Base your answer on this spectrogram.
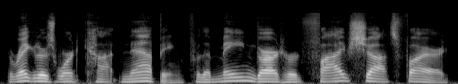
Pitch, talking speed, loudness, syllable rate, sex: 125 Hz, 170 wpm, -20 LUFS, 4.2 syllables/s, male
